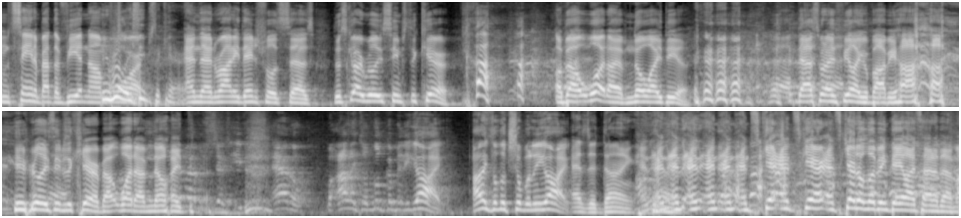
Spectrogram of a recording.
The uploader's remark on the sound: Recorded live at the Museum of Sex Play Lounge!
